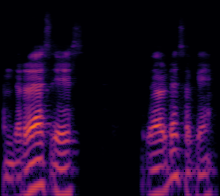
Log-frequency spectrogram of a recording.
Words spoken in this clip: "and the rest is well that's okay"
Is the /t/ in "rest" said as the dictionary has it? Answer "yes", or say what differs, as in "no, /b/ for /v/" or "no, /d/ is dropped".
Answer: no, /t/ is dropped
